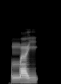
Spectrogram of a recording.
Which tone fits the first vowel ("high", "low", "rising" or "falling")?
low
